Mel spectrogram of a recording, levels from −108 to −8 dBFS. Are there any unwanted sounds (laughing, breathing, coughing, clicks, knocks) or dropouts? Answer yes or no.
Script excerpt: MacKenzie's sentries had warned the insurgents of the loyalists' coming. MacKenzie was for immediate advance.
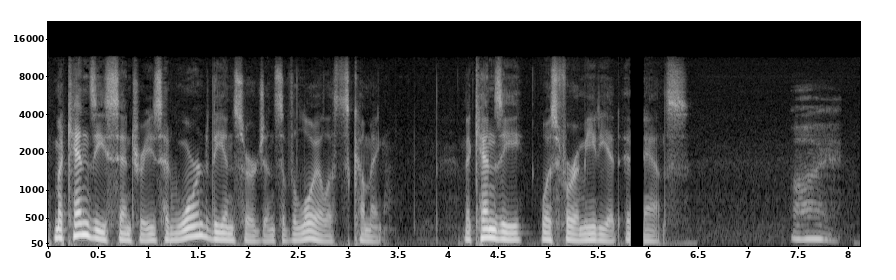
yes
